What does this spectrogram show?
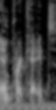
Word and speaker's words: imprecate: actually the correct answer those that impact imprecate is the pronunciation there okay yeah that's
